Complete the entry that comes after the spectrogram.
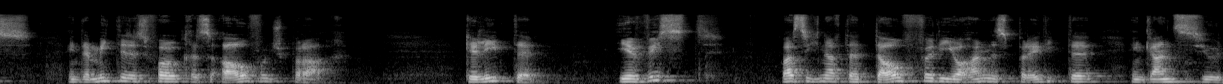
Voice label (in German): Lesung Ostern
